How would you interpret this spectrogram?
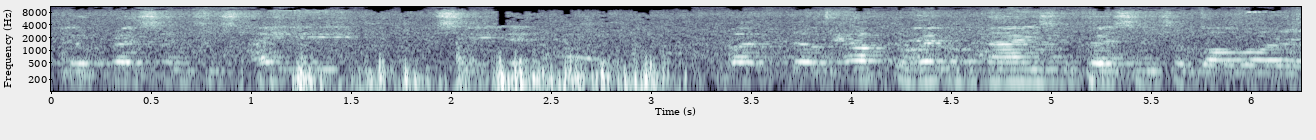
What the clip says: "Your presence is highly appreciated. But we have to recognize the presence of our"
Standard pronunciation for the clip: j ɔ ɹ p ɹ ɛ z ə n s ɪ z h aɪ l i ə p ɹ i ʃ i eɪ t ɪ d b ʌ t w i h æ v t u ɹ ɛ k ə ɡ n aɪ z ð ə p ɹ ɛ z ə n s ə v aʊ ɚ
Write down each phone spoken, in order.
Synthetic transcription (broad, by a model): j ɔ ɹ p ɹ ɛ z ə n s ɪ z h aɪ l i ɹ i s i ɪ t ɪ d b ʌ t w i h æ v t u ɹ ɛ k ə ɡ n aɪ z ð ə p ɹ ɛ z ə n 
